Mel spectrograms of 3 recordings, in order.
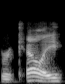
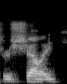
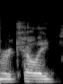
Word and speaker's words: Rachele: It's actually pronounced Rachele, but everybody says Rachele, but it's an Italian name, Rachele.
